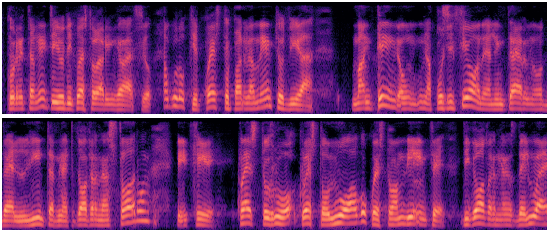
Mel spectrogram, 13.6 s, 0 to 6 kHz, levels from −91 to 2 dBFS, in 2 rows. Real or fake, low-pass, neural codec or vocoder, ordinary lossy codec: fake; 5.4 kHz; codec, 16 kHz, 1 kbps, FreqCodec, larger model; none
